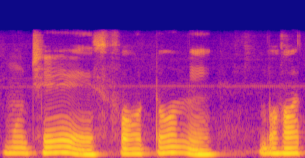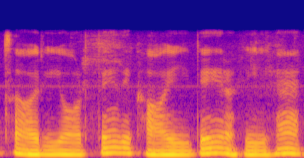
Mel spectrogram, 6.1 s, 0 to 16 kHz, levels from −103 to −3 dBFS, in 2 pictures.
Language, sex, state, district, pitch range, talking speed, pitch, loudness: Hindi, male, Madhya Pradesh, Katni, 95-125 Hz, 110 wpm, 115 Hz, -16 LUFS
